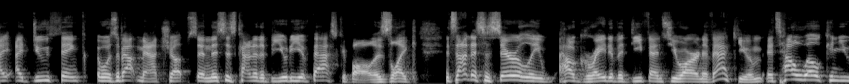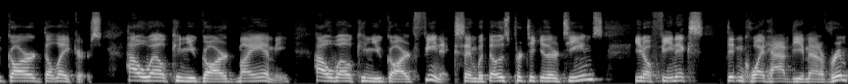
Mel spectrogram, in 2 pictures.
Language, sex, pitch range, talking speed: English, male, 145-185 Hz, 235 wpm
